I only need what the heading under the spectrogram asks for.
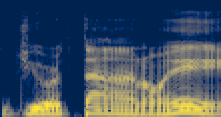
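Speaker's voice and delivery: put-on Jersey accent. Riffing on a man's typical Philly Italian name, in a Jersey accent. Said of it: "Jersey accent".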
